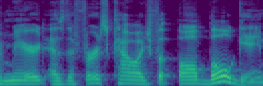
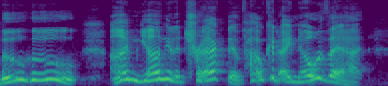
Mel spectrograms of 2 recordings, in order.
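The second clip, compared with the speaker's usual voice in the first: very high, whiny complaining; 11 semitones higher than usual. Mocking a younger trivia teammate's complaints: Calvin impression, whining. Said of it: "That was my Calvin impression".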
